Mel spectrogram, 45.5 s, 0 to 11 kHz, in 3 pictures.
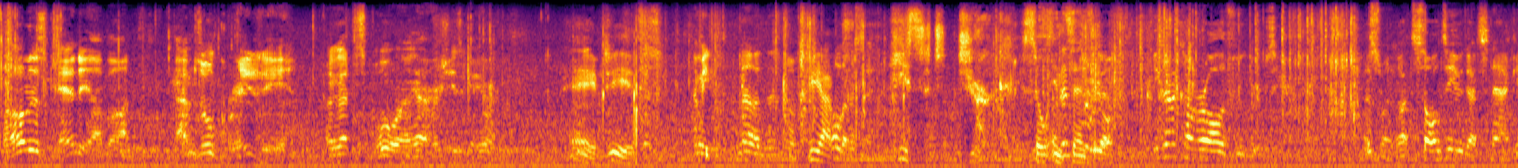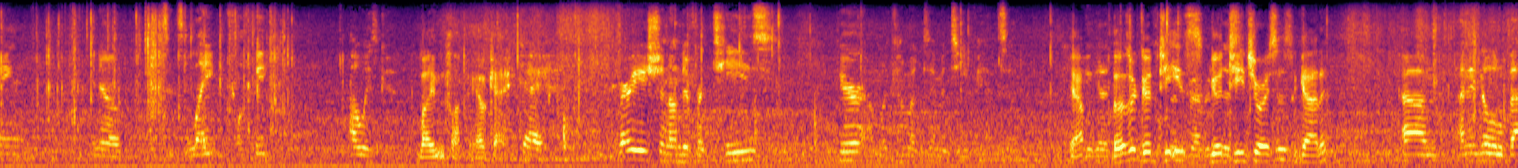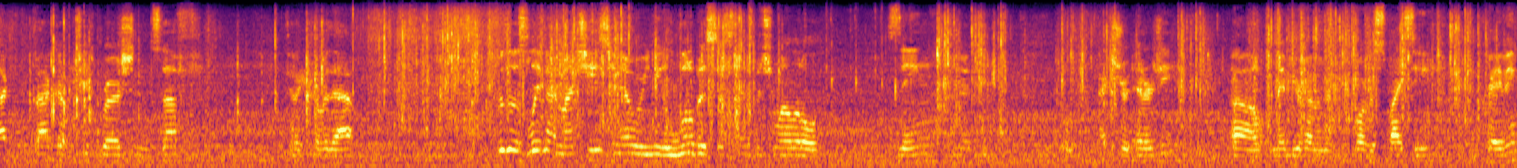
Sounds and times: Speech: 5.6 - 12.9, 29.2 - 32.4, 35.3 - 38.6, 39.2 - 40.4, 41.0 - 45.5.

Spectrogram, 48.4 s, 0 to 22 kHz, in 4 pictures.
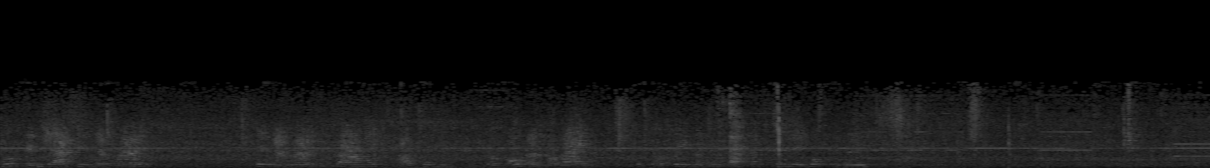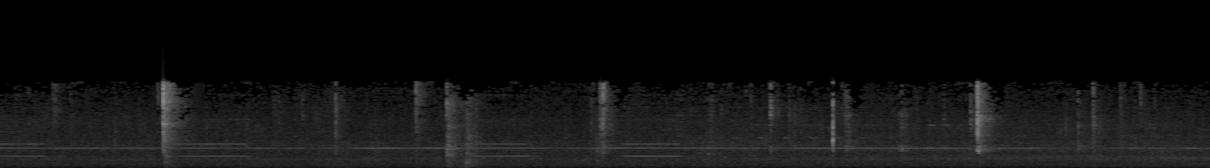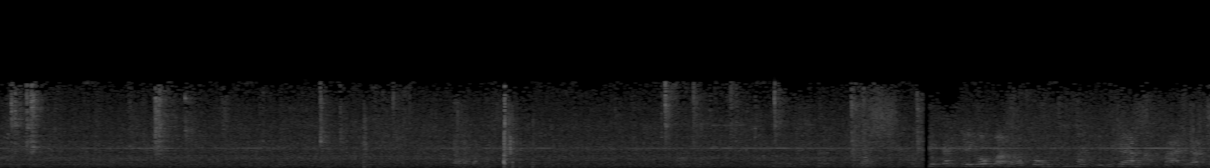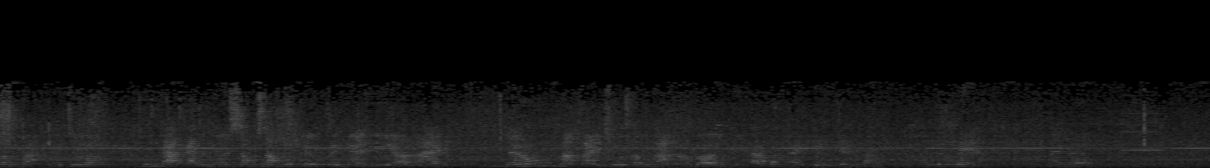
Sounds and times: Printer: 0.0 - 48.4.

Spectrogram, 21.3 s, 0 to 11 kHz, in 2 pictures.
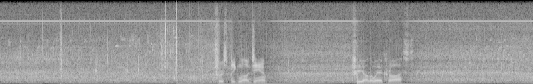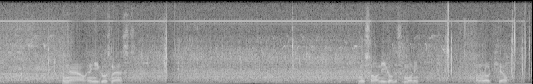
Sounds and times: Boat, Water vehicle: 0.0 - 21.3
Speech: 4.3 - 5.4, 7.0 - 8.3, 11.9 - 13.4, 17.8 - 19.1, 20.2 - 20.9.

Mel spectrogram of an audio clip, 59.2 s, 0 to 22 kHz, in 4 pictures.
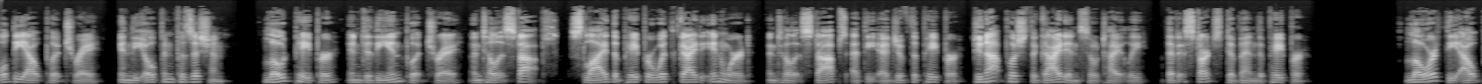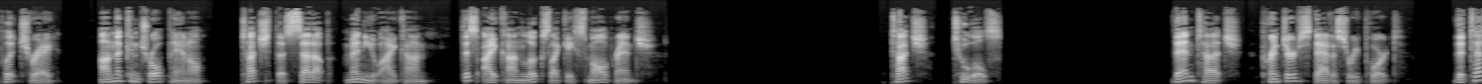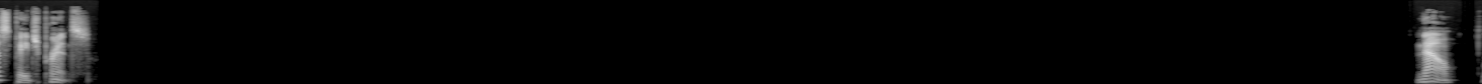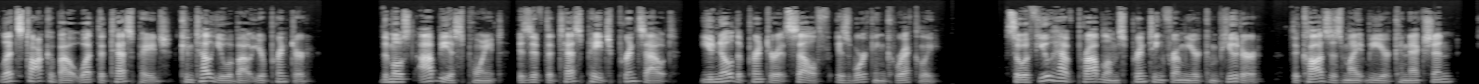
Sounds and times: Speech: 0.0 - 13.1, 14.1 - 21.4, 23.8 - 24.9, 26.6 - 30.6, 43.8 - 47.6, 48.3 - 53.9, 54.6 - 59.0.

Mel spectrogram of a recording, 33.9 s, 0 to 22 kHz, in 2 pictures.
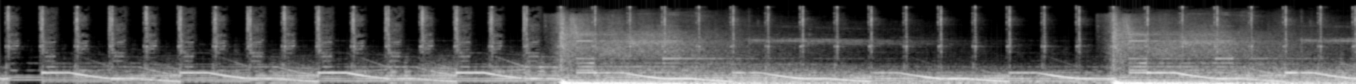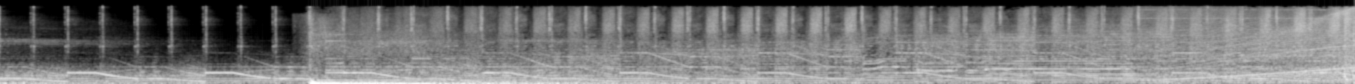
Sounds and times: Music: 0.0 - 33.8.

